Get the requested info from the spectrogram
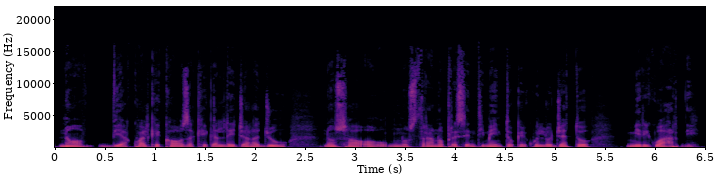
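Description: A man with a gravelly voice voicing a passionate male pirate chief in an audiobook, impassioned and commanding. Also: a little high, expressive, normal speed, no room sound, clean studio sound, voice pushed up, heavily acted. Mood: uneasy. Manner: impassioned, shouting orders.

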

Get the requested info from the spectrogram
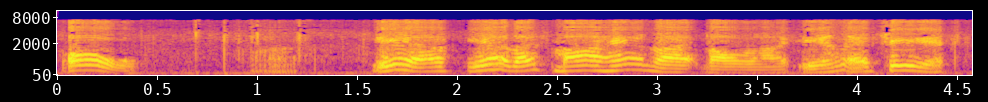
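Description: An actor playing a folksy, slow-witted small-town man with a rural Southern accent in a 1930s radio comedy. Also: very high voice, sing-song, husky, exaggerated voice. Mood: flustered, rambling. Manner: hesitant, rambling country talk. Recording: muffled, noisy 1930s radio recording.

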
